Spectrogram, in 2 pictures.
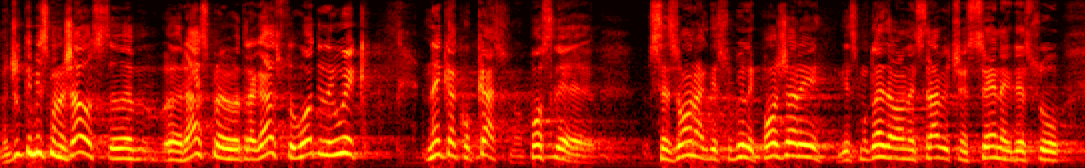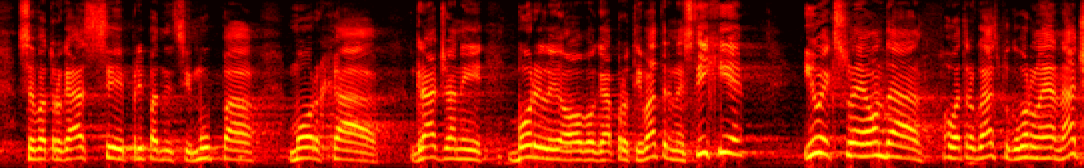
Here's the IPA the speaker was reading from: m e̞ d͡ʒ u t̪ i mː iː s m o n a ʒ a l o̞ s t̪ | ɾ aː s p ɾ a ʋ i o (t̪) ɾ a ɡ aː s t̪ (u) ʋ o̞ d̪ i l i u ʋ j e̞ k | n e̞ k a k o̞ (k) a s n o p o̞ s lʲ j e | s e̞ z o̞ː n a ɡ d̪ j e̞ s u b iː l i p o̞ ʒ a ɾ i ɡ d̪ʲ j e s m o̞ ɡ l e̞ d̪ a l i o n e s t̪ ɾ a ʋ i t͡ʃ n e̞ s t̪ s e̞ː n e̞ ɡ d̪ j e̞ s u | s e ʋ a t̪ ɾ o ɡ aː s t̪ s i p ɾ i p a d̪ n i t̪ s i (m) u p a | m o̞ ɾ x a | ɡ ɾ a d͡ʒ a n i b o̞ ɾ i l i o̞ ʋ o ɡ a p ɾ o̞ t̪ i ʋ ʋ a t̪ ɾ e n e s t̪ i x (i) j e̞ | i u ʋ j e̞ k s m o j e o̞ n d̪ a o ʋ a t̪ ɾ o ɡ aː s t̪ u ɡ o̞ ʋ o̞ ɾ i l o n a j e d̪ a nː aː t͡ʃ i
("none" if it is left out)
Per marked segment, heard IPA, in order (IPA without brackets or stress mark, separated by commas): t̪, u, k, m, i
